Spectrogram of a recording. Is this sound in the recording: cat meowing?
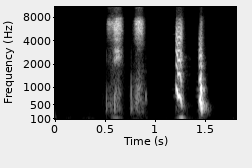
yes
